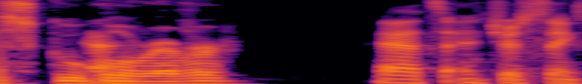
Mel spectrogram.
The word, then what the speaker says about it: Schuylkill: It's like Schuyler, something like that. It's like it looks nothing like it's supposed to. The Schuylkill River.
